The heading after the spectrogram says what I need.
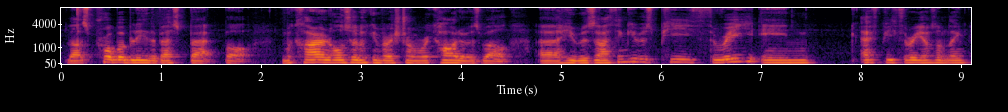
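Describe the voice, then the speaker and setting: A man with a mid-pitched voice hosts a livestream in a casual, chatty way. He speaks to his viewers and gives race preview commentary, rambling a little, doubling back on words and letting sentences trail off. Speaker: livestream host.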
